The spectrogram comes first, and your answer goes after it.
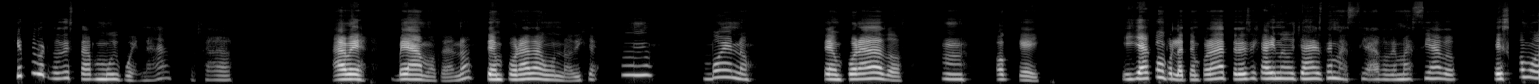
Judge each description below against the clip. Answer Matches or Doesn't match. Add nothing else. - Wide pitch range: Doesn't match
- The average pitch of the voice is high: Matches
